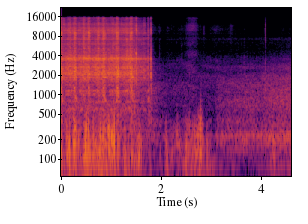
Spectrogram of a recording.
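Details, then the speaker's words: Yamaha SR125 single, first start in 3 years, with a dry tank, running only on carb cleaner sprayed into the carb boot, float bowl and fuel hose. Ragged uneven firing under two seconds, won't rev, then dies. "I've sprayed some down into the float Bowl I have no idea how quickly this stuff off gas is but it sounds to me like it's running won't rev but then what do you expect"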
